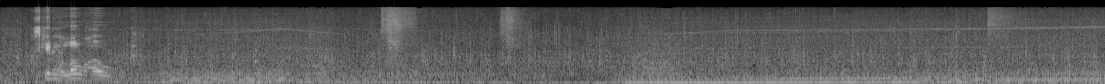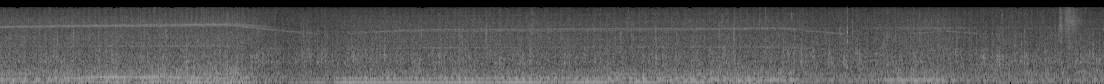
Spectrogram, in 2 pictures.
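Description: A truck engine drones steadily, dropping briefly between gear changes.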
